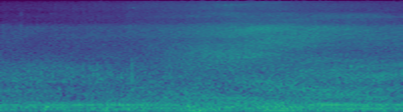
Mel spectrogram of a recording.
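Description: A road vehicle passing close by: engine hum and tyre noise build up through the middle and ease near the end.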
